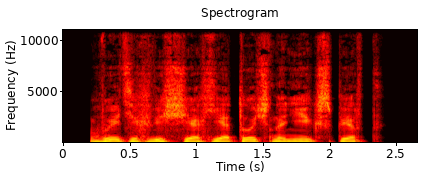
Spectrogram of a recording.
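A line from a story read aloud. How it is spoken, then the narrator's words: Laughing. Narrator (Russian): рассмеялся Волховский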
